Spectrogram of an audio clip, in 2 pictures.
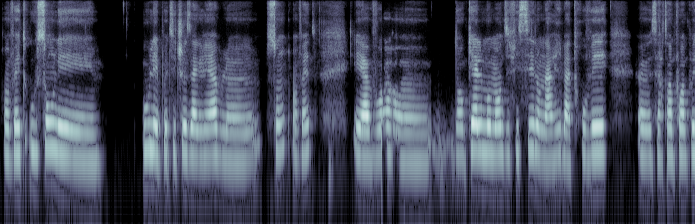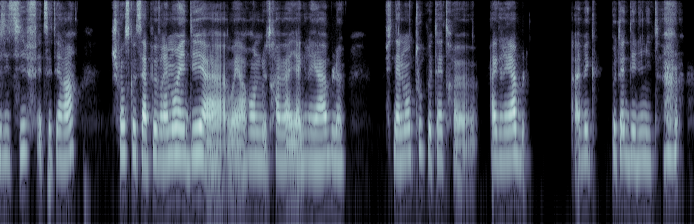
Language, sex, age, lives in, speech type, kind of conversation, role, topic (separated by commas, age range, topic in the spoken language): French, female, 20-24, France, conversation, unstructured, none, Comment trouves-tu du plaisir dans les petites choses ?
